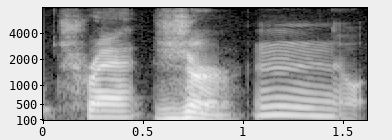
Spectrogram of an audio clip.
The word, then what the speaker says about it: treasure: And that su is 那个 zh 的发音。But how do you make that? Well, it's actually really easy. It's sh, sh. 然后你加一个 j 的发音 treasure.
